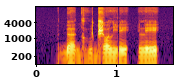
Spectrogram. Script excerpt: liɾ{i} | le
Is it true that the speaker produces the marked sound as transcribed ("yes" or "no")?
no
